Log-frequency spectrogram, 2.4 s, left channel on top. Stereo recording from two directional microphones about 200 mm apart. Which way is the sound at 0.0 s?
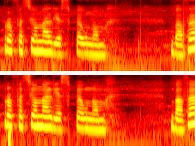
25° right (ahead or behind).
